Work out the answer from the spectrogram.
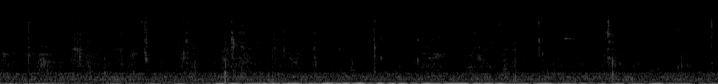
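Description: A person chewing close to the microphone, with irregular mouth clicks and smacks over a faint steady hum.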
